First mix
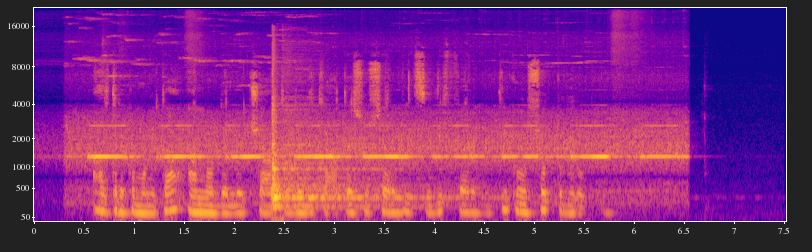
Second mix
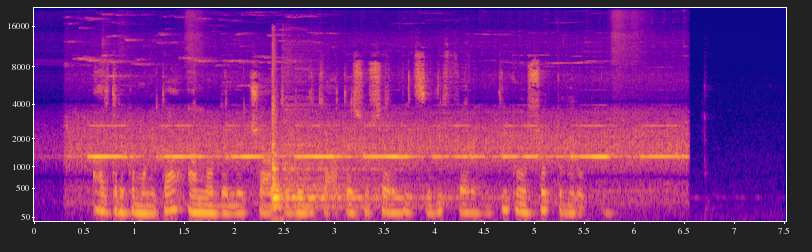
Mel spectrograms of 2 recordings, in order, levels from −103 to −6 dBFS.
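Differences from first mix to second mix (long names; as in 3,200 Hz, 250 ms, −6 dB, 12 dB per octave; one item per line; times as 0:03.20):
first sound: send off
second sound: send off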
